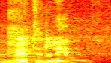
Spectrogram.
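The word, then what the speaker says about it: Medellín: It's pronounced like... Medellin? Medellin. Oh, that's weird. It just doesn't look like the word at all.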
